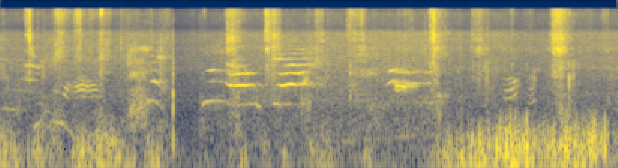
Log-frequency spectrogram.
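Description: A young child crying in short, wavering wails after walking into a sign; the cries stop about six seconds in. A low rumble follows near the end.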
